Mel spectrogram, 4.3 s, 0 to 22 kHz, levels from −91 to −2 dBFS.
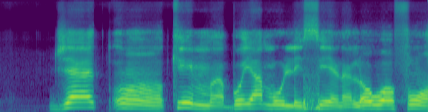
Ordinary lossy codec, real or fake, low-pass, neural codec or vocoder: none; fake; none; autoencoder, 48 kHz, 32 numbers a frame, DAC-VAE, trained on Japanese speech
